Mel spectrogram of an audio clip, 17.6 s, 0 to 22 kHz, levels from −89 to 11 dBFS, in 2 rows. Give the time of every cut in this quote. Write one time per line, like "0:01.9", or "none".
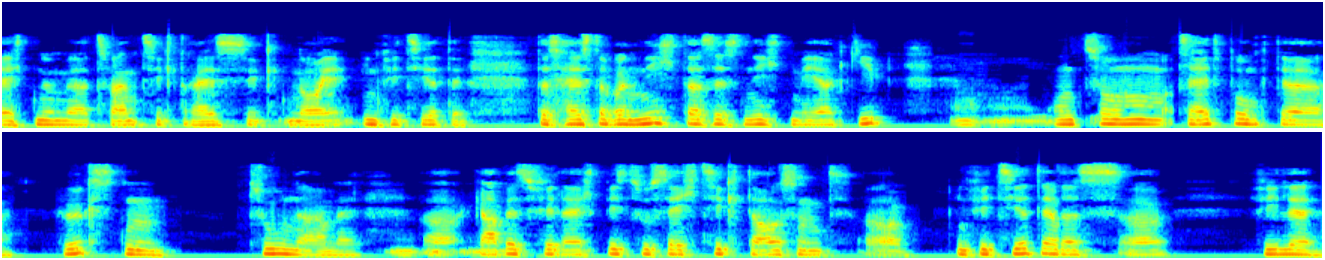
0:06.2
0:07.8
0:15.8

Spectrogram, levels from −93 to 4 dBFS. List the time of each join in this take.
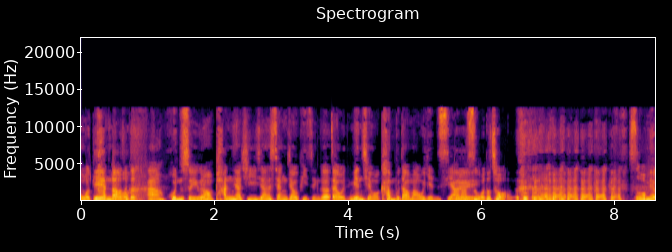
none

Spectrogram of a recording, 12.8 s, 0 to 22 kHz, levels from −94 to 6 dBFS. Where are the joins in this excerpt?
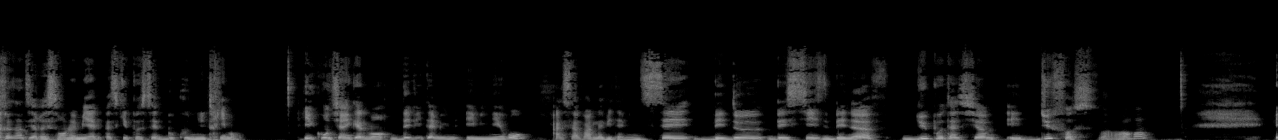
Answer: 0:03.0

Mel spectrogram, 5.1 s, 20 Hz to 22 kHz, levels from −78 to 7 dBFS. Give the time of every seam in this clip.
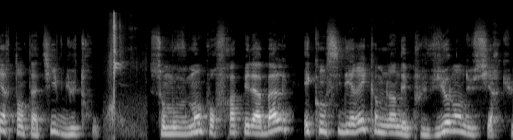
0:01.5
0:02.9

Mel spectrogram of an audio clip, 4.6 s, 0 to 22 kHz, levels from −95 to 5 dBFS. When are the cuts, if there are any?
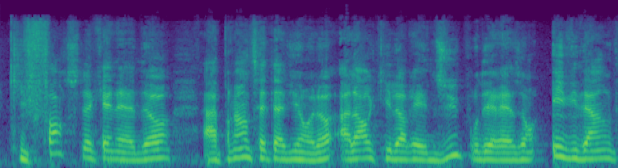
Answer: none

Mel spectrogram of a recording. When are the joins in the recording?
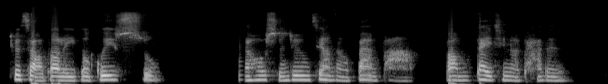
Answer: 0:02.3

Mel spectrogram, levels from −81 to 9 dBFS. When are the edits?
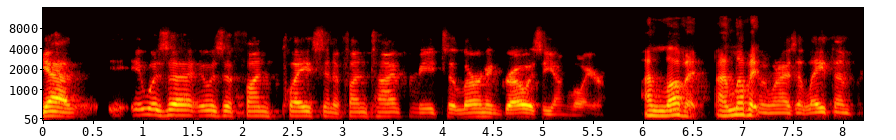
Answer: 0:07.1

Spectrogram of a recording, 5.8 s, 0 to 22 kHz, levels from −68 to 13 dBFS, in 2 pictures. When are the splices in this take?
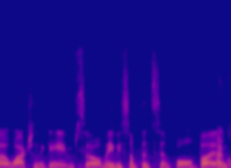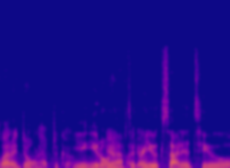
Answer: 0:04.6

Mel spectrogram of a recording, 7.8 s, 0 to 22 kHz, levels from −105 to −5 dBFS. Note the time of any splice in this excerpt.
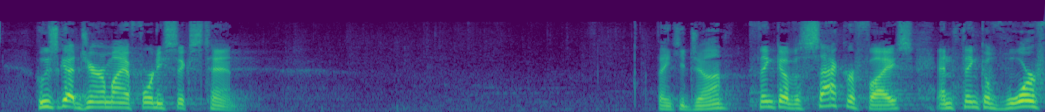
0:05.6

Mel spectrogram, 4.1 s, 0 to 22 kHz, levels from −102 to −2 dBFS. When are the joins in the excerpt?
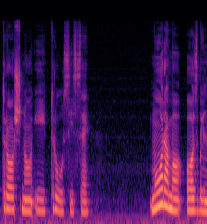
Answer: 0:02.9

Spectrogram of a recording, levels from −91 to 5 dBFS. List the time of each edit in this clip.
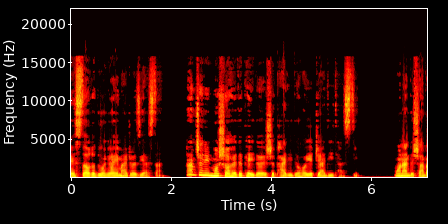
none

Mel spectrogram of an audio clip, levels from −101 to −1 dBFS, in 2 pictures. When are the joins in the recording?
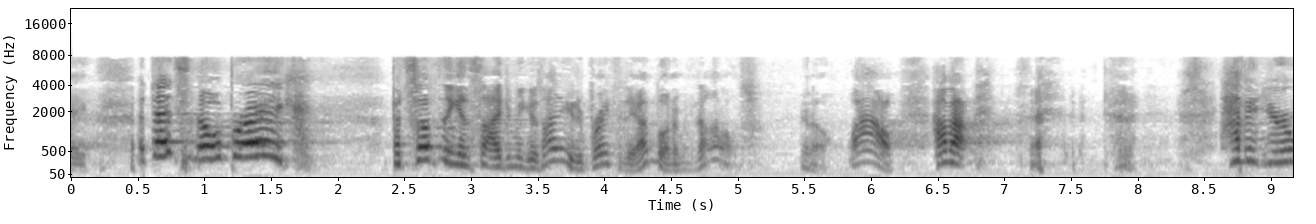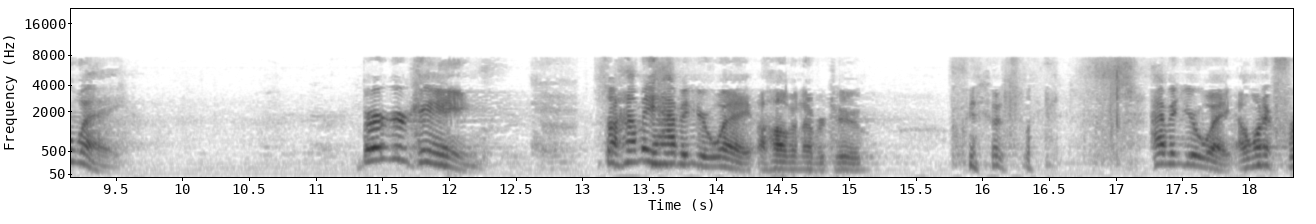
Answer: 0:12.9

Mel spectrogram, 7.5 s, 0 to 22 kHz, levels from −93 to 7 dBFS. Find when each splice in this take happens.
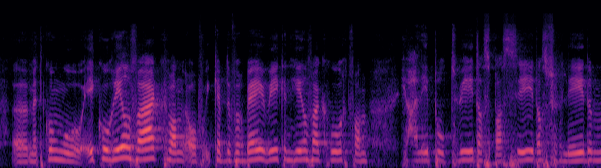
none

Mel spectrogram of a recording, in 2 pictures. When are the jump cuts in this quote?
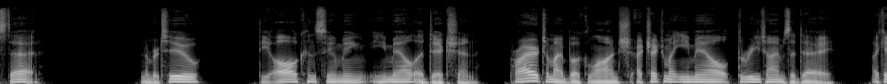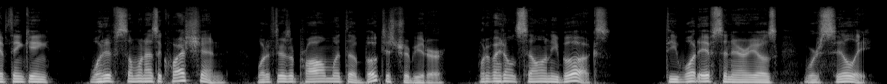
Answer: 0:05.0
0:08.6

